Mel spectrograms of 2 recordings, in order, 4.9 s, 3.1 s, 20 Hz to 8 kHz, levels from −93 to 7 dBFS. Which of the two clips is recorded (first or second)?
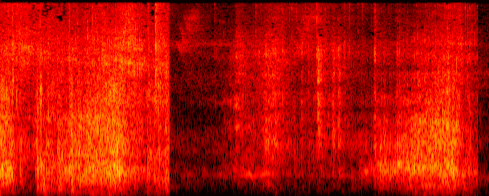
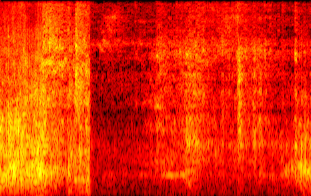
first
